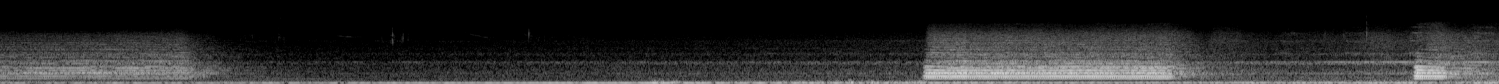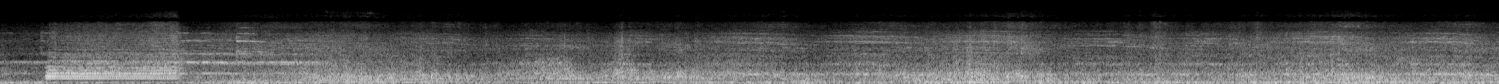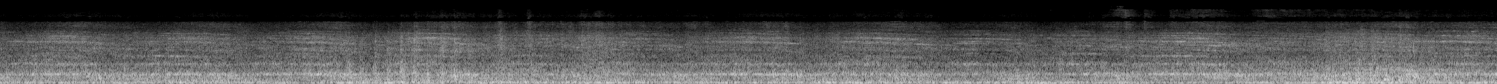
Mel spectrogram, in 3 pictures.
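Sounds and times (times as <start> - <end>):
locomotive air horn blasts: 0.0 - 2.4, 9.2 - 12.2, 14.1 - 18.1
train wheels rumbling on rails: 0.0 - 44.9.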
